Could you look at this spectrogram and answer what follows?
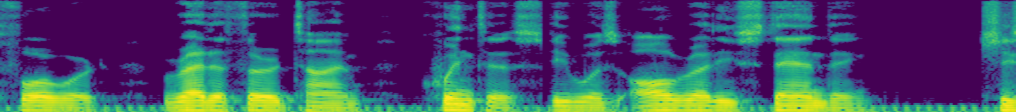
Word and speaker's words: Quintus: Roman, 2 syllables, the emphasis on the first, the vowels slightly flattened by an accent from 2,000 years after his death.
